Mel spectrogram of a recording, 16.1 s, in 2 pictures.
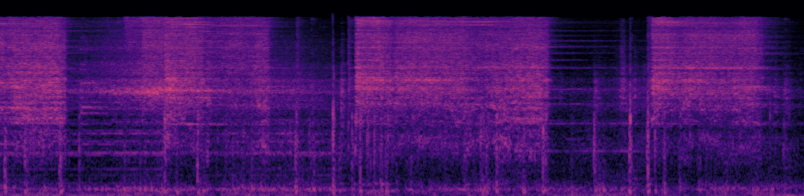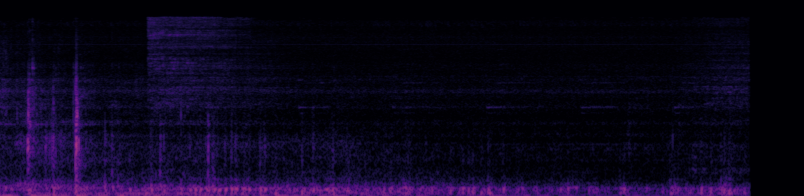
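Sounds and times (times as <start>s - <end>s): steel wheels rushing on rail: 0.0s - 8.2s
low rumble: 0.0s - 15.6s.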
